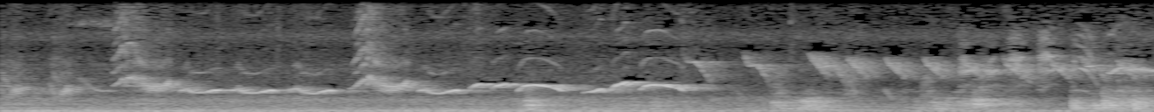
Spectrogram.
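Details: Tame Chinese hwamei in full song: rolling, rippling whistled phrases sliding up and down, followed by rapid high chirps and a few louder notes, over steady low hum.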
